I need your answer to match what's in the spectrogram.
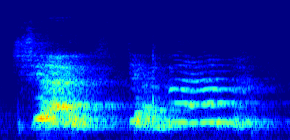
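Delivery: high, loud, drawn-out scolding; angry mother's yell. Acted. Angry mother yells at boy crossing road, high shout. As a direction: yell the curse, stretching it. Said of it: "křičí na něj rozlobená matka".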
